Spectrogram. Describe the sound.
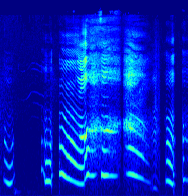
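A voice imitates a zombie, letting out a series of drawn-out, wavering moans and groans with sliding pitch, fairly loud, in short bursts around one longer wail.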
